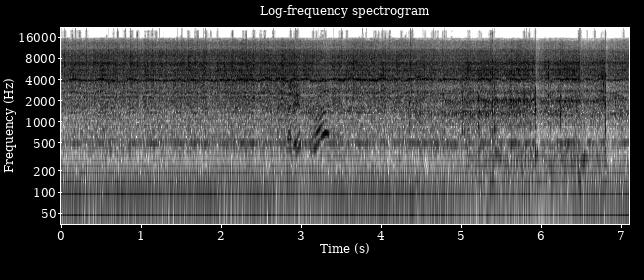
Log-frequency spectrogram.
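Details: Abandoned 2007 BMW K1200GT, fuel-injected inline four with 68,565 miles: even, deep idle with a steady low throb, then it dies as soon as it is put in gear; cause unconfirmed.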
